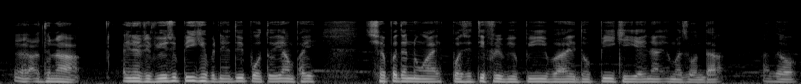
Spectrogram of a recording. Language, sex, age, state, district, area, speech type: Manipuri, male, 18-30, Manipur, Tengnoupal, rural, spontaneous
